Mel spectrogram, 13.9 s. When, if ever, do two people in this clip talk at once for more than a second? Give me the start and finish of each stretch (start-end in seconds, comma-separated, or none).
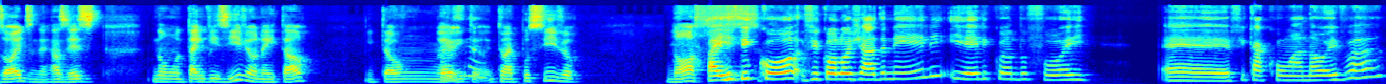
none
